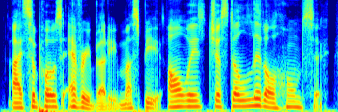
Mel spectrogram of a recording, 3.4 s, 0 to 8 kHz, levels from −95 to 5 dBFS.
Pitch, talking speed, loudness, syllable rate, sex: 140 Hz, 175 wpm, -18 LUFS, 6.5 syllables/s, male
